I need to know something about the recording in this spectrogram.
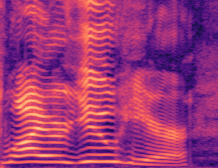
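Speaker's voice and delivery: mock hostile heckler yelling angrily, high pitched. Recalling how a woman was heckled, imitating an angry male heckler. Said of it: "This like angry male voice".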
